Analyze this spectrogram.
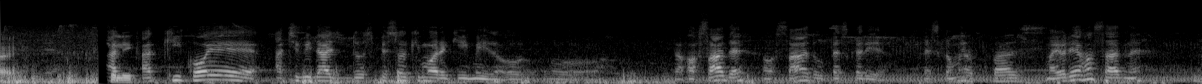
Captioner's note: speaking Portuguese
